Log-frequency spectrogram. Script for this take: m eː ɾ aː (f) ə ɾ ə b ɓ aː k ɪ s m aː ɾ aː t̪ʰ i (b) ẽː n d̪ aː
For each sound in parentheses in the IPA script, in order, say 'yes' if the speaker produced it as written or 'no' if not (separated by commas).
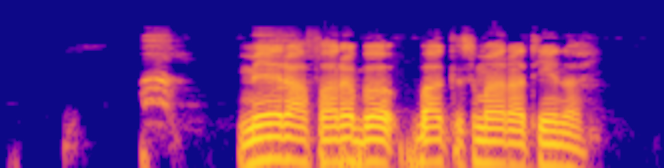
yes, no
